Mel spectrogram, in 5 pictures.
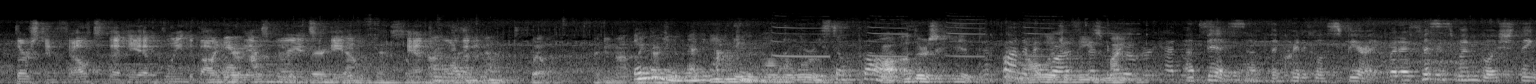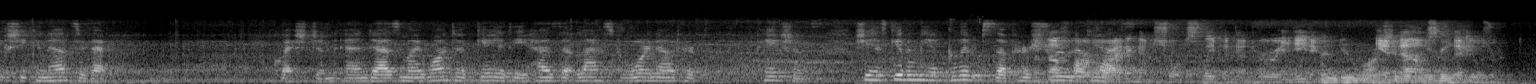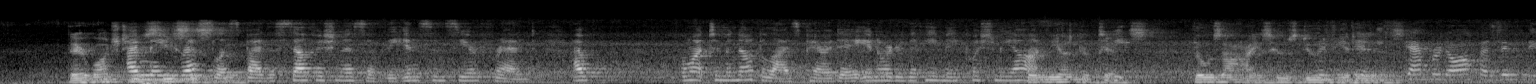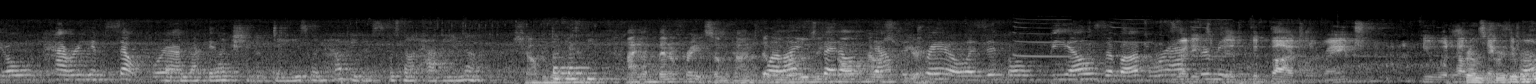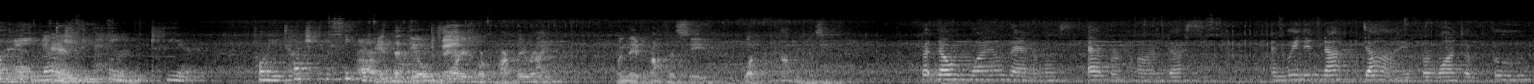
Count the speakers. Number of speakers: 6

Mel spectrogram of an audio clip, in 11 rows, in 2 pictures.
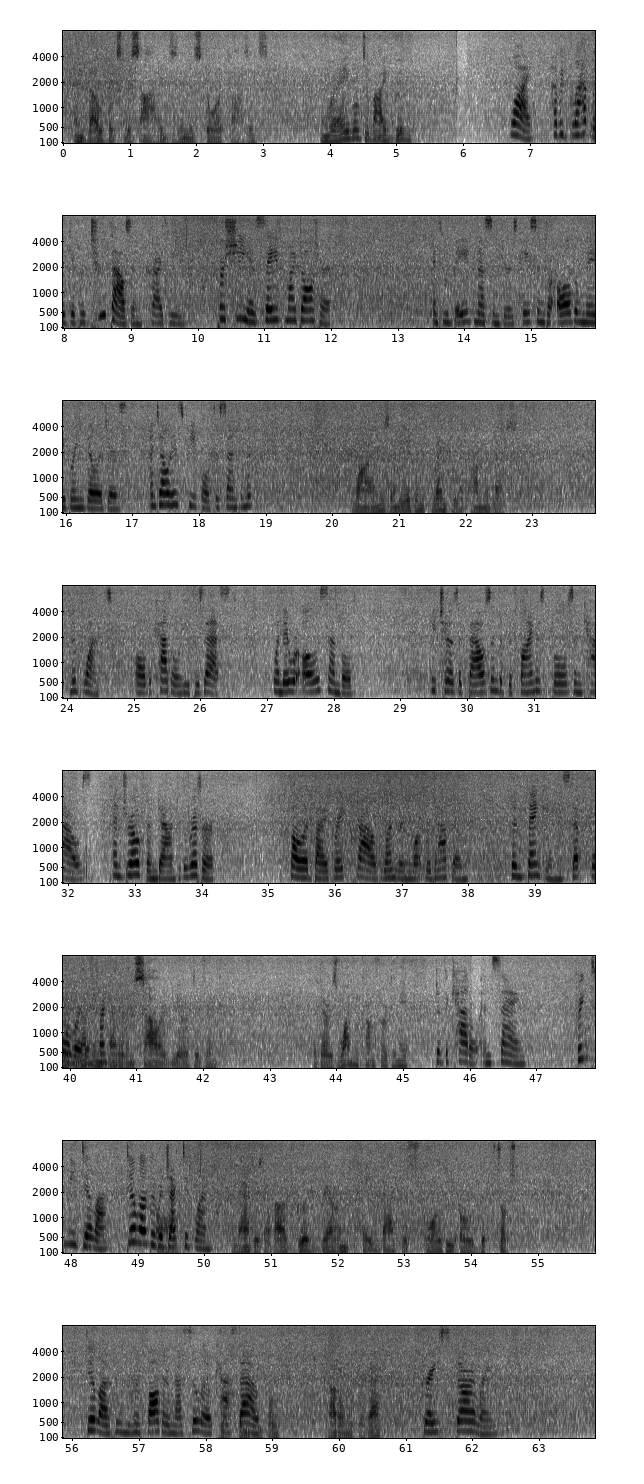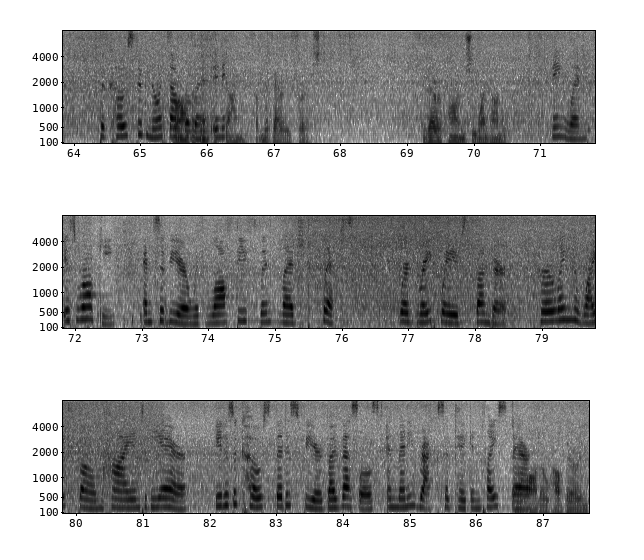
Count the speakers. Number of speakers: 2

